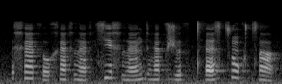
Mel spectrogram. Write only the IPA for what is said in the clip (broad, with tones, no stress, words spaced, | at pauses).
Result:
xɛ̃˦θʊ˨xɛ̃˧x ðɛ̃˨xsʲɛ˦xðɛ̃˨˦ ɡʱɛ̃˧θʒɨ˨˦θ tʰɛ˨˦zt͡sõ˦x t͡sɐ̃˦˨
